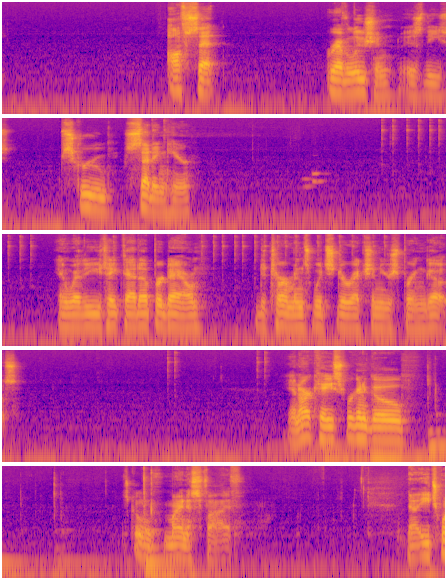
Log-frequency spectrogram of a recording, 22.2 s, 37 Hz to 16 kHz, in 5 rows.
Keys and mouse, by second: 5.9-7.7 drag, 8.2-14.2 drag, 14.9-17.8 drag.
